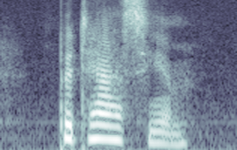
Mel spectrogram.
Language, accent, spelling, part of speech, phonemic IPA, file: English, US, potassium, noun, /pəˈtæsiəm/, En-us-potassium.ogg
- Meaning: 1. A soft, waxy, silvery reactive metal that is never found unbound in nature; an element with atomic number 19 and atomic weight of 39.0983 2. An atom of this element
